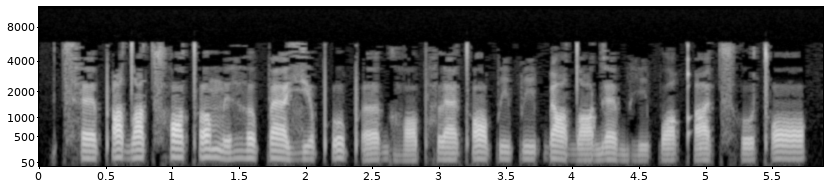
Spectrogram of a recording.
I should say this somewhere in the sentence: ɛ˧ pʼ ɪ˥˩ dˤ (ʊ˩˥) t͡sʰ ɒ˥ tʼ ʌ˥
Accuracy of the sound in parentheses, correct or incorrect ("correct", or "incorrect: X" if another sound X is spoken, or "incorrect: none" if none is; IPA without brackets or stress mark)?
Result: incorrect: ʊ˥˩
